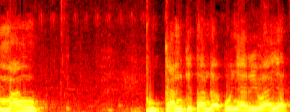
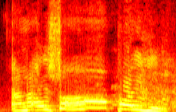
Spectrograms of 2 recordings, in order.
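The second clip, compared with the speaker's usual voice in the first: higher, slow mock child asking whose kid this is; child's indignant voice; 9 semitones higher, slower than usual. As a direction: play the outraged little kid, laughing.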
